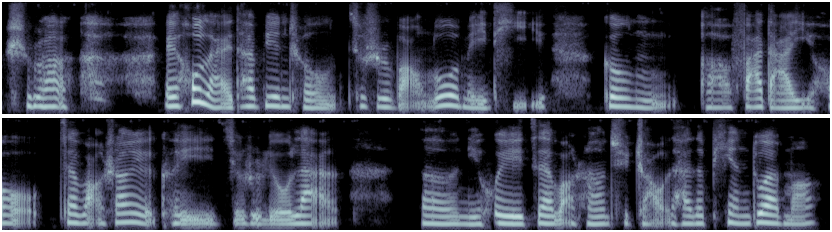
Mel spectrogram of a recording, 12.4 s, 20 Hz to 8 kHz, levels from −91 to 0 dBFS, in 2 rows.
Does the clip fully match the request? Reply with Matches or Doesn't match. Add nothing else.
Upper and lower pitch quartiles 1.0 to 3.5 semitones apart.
Matches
